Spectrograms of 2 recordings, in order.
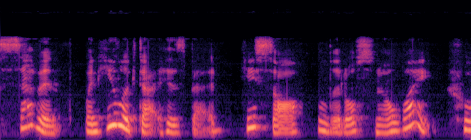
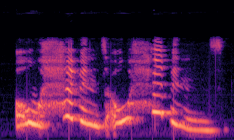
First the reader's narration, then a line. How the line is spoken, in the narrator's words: cried they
